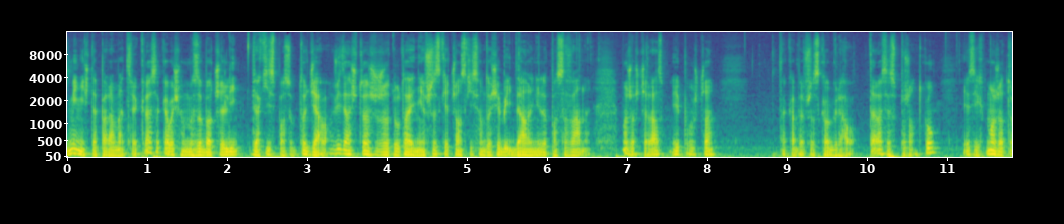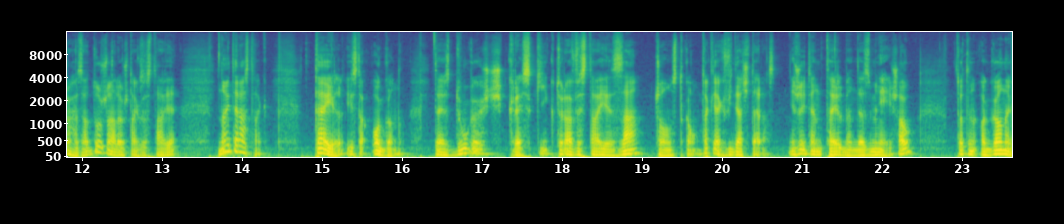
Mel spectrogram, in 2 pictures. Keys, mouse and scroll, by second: 6.5 click, 7.2 alt+a, 10.6-17.8 middle drag, 21.2 click.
